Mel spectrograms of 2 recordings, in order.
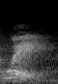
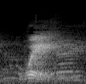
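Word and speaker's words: Wei (位): Questo è un altro carattere, un altro classificatore che si pronuncia Wei. Wei, W-E-I. – Quale sarebbe il quarto? Ed è Wei, W-E-I, quarto d'ora.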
